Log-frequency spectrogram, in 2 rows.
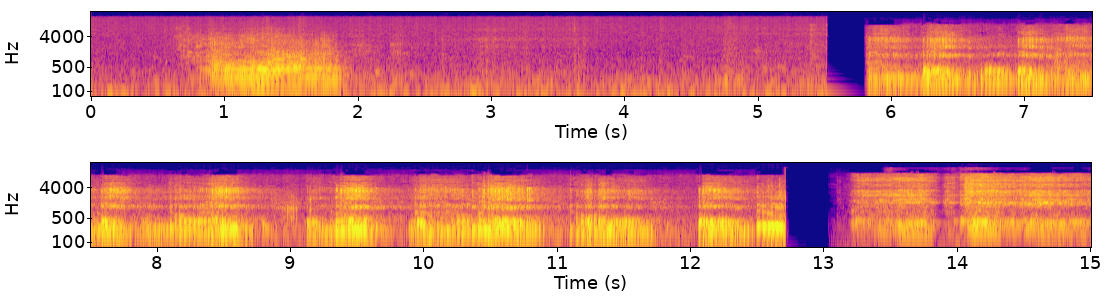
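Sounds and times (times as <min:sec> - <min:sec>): large animal roaring: 0:00.6 - 0:02.1.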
